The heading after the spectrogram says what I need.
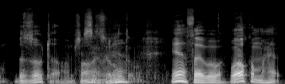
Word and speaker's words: Bizzotto: My name is Besouro and I'm here at Two Plane Guys.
